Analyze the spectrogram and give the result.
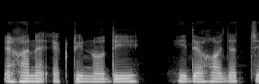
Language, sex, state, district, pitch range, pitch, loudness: Bengali, male, Assam, Hailakandi, 135-140 Hz, 135 Hz, -18 LUFS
